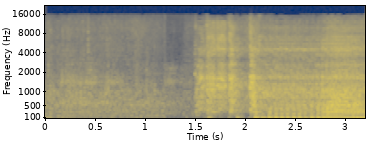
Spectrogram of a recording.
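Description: A motorcycle engine cranks and catches, rising from a low rumble into a steady running idle close by, loud and without voices, during a bike trip to Ziro Valley.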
